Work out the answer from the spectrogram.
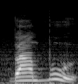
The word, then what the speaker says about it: bamboo: Then bamboo is also a noun word. It takes its stress on the second syllable. This is why we have the syllable boo, because the u here is long u.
